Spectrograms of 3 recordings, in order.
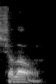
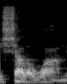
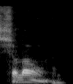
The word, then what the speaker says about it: Shalom: word shalawam or this it would really be pronounced Shalom right because this W isn't it's not a consonant it's an added vowel so even in this it wouldn't be shalawam it would be pronounced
